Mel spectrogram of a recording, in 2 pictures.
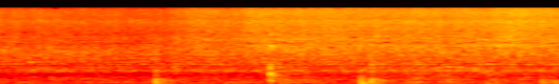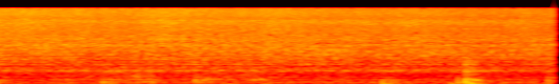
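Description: Tomato purée frying in hot oil with onion and spice masala in a kadai: a steady sizzle that grows stronger about a second and a half in, while a wooden spatula stirs it. The spatula knocks softly against the pan a few times.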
